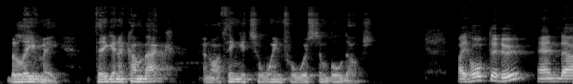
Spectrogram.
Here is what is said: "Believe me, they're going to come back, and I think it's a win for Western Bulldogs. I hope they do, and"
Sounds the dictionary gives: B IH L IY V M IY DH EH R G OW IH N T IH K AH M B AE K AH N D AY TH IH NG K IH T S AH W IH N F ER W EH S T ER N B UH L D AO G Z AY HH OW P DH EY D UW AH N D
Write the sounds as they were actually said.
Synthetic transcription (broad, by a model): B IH L IY V M IY DH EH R G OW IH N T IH K AH M B AE K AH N AY TH IH NG K IH T S AH W IH N F ER W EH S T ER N B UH L D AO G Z AY HH OW P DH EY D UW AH N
